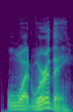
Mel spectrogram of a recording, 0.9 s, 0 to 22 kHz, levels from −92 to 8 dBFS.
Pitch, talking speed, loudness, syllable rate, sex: 110 Hz, 195 wpm, -15 LUFS, 5.3 syllables/s, male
